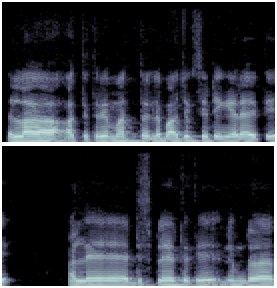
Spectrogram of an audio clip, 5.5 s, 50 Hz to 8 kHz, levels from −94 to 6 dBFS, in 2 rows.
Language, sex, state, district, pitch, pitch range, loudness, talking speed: Kannada, male, Karnataka, Dharwad, 125 Hz, 125-130 Hz, -17 LUFS, 145 wpm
